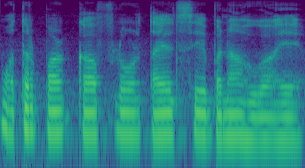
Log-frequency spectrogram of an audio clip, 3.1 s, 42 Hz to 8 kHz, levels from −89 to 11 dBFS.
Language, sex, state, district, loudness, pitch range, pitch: Hindi, male, Arunachal Pradesh, Lower Dibang Valley, -21 LUFS, 110-125 Hz, 120 Hz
